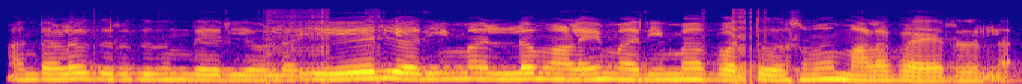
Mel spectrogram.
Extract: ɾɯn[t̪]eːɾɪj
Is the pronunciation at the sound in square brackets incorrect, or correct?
incorrect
